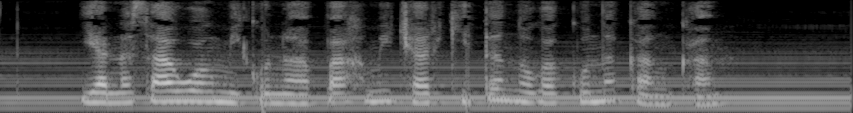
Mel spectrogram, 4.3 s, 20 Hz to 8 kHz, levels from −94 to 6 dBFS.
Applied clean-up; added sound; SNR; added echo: none; Bowed string instrument; 8 dB; none.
